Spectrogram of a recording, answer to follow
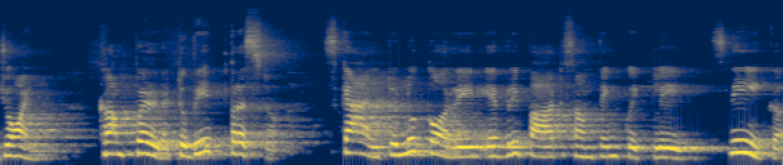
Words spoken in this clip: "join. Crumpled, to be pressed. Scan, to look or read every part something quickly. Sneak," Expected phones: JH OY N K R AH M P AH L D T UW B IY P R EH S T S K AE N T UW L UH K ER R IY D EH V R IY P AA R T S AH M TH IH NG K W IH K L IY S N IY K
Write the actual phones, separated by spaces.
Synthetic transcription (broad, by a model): JH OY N K R AH M P AH L D T UW B IY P R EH S T S K AE N T UW L UH K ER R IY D EH V R IY P AA R T S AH M T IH NG K W IH K L IY S N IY K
